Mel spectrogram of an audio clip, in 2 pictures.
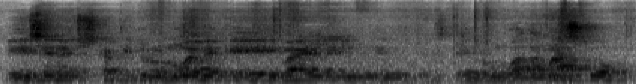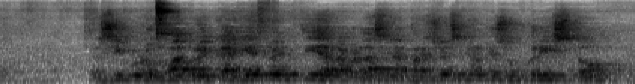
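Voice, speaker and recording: A man preaching a sermon, putting questions to his congregation and rising to loud, emphatic peaks. His voice sits a little high, with a mellow, darker tone. He is heard from a distance in a very echoey hall, with a faint background hiss. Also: steady tone, a little fast. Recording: echoey room from far off.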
